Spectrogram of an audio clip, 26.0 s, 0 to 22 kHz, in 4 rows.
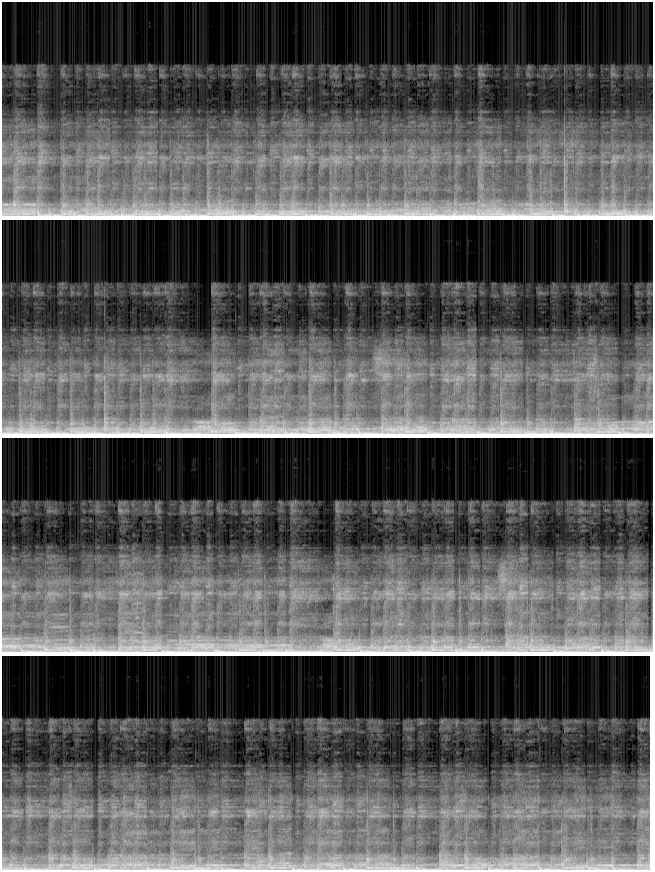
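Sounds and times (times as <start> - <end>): drums and tambourine rhythm: 0.0 - 26.0
pitched melody line: 13.1 - 16.1.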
